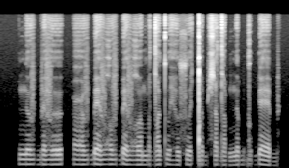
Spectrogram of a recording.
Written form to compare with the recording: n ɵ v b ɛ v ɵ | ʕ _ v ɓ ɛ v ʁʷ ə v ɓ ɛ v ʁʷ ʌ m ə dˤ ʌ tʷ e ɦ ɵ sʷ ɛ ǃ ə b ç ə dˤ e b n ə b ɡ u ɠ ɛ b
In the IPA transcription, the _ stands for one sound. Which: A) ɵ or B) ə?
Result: A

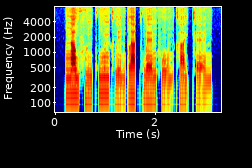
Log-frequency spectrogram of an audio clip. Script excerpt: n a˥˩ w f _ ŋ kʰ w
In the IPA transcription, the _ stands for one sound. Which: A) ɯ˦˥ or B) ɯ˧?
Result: B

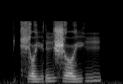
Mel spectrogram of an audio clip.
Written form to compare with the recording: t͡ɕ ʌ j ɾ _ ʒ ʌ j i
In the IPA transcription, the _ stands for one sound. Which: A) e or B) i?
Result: B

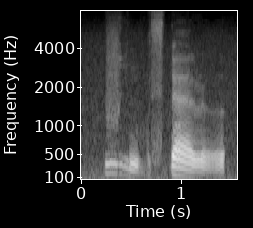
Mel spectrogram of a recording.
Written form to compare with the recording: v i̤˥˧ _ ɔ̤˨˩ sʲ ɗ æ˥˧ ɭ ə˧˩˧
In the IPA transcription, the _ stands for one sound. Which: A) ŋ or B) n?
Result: B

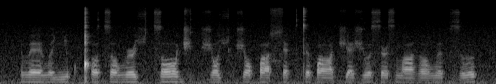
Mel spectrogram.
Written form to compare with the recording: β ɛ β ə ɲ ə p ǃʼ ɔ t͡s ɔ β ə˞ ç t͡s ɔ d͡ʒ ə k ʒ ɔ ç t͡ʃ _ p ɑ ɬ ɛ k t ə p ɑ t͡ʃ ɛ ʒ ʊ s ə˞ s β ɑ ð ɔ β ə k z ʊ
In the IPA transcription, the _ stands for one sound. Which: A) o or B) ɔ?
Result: B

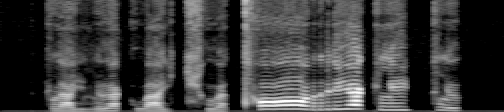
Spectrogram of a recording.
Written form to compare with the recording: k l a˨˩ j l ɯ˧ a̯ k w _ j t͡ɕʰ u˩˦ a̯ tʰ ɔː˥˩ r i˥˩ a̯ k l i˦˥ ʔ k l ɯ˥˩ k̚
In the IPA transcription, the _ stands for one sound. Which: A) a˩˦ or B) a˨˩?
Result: B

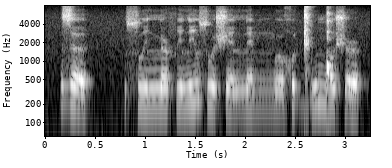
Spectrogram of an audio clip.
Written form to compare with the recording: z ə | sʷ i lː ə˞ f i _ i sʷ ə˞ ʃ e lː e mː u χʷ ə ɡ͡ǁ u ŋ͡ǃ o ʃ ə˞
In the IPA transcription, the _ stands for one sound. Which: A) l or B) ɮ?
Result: A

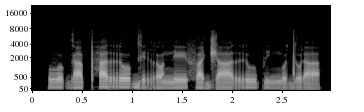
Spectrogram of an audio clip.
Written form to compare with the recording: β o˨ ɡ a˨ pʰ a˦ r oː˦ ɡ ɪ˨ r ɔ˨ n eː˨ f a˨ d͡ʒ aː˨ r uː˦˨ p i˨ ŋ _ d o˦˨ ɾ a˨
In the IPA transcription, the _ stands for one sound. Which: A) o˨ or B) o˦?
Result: A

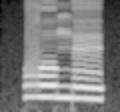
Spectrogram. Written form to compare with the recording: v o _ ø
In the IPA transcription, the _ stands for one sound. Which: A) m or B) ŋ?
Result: B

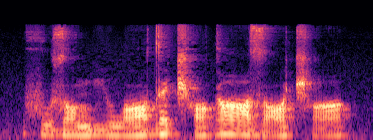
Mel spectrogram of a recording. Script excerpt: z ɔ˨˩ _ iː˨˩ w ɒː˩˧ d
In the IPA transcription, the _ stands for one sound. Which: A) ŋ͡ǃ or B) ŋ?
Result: B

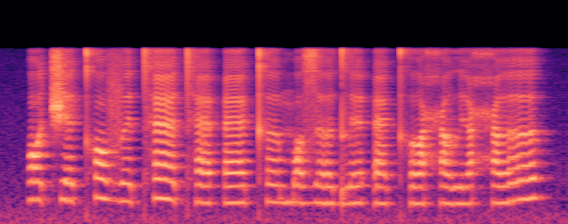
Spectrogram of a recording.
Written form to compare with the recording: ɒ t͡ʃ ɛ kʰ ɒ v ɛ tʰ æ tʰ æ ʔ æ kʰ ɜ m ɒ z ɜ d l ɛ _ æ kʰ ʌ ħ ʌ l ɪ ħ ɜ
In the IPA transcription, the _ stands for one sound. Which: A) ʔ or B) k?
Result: A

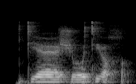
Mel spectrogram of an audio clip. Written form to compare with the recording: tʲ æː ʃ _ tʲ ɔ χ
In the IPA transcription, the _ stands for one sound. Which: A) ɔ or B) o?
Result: B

